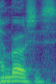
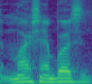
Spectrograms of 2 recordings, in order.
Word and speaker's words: Ambrosius: Now I feel goofy not being able to pronounce her name. It's okay. Marsha It's Ambrosius.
